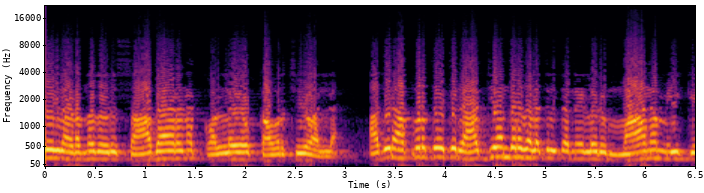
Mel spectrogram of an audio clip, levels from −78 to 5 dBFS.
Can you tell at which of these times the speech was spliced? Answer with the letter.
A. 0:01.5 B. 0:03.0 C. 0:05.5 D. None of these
B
